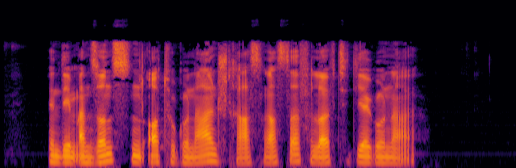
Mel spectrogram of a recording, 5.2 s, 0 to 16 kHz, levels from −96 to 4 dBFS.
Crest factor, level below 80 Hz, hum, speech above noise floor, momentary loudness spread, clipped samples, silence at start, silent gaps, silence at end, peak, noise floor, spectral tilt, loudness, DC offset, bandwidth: 24 dB; -44 dBFS; none; 58 dB; 7 LU; under 0.1%; 0.5 s; none; 1.05 s; 0 dBFS; -80 dBFS; -4 dB/octave; -22 LUFS; under 0.1%; 7.4 kHz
